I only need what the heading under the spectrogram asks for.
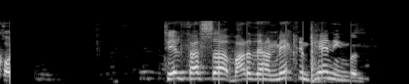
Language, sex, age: Icelandic, other, 50-59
